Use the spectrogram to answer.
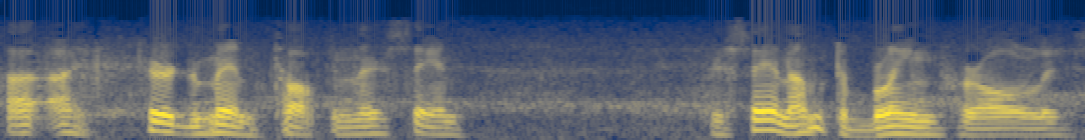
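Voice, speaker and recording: An American actor playing an anxious, guilt-ridden cavalry private in a 1950s radio drama, halting, timid and deferential. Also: male voice, fairly low pitch, creaky. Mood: nervous, guilty. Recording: tinny, band-limited, noisy 1950s radio recording.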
